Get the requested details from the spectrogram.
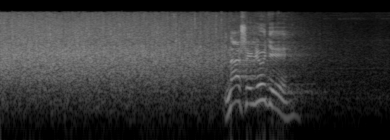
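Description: An audience laughs and applauds loudly, then fades.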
